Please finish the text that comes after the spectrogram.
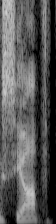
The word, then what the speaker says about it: SIOP: Today, we're covering SIOP 2, self-issued OpenID provider. The acronym is SIOP, and it's pronounced Siop.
